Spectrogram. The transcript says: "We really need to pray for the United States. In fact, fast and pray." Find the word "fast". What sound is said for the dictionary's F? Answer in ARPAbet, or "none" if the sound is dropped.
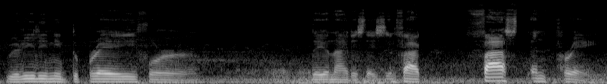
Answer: F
